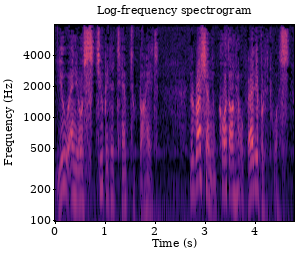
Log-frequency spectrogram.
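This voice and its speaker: An actor playing a fussy, oily, excitable criminal accomplice in a 1940s radio drama. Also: male voice, on the high side, normal speed. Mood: shrill outrage. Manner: fussy, over-precise politeness. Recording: muffled, noisy 1940s radio broadcast.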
